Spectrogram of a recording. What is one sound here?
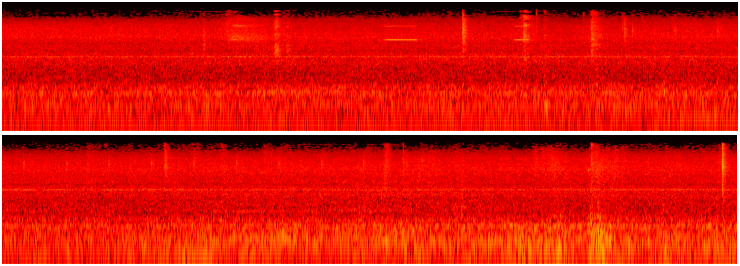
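A bus rattles and clatters as it drives.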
